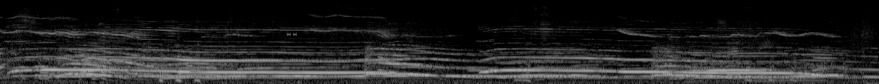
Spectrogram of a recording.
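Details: Gray wolf (Canis lupus), howl.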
